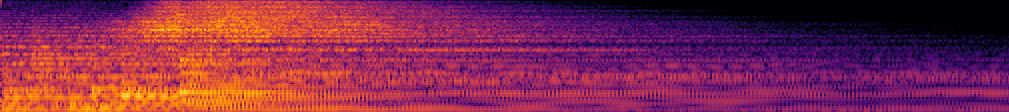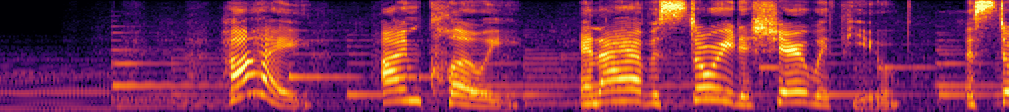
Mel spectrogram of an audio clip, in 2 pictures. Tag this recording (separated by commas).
Speech, Music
